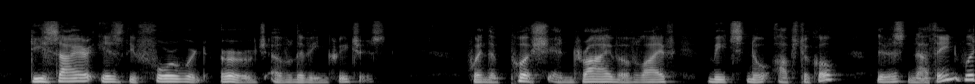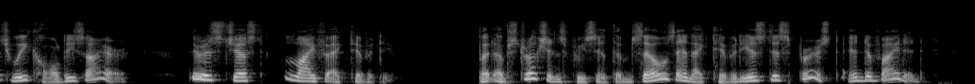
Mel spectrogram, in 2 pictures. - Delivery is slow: Yes, slow, 125 wpm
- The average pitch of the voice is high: No, low, 125 Hz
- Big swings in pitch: Yes, wide, 8.7 semitones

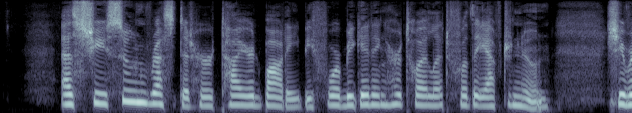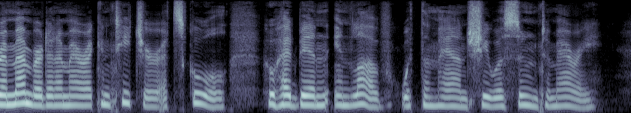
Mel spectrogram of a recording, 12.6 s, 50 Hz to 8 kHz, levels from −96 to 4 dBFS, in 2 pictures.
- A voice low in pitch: No, high, 195 Hz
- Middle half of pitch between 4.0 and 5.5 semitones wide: No, narrow, 2.5 semitones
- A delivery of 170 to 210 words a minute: No, average, 155 wpm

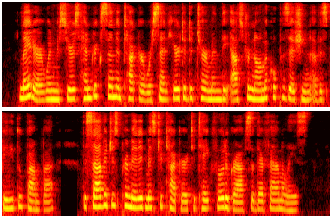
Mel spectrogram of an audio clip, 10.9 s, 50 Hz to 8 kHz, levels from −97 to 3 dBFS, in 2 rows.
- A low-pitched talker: No, high, 205 Hz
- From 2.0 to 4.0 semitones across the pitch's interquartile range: Yes, average, 3.1 semitones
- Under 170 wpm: Yes, average, 155 wpm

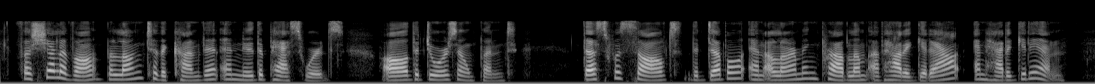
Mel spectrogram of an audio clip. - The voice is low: No, high, 210 Hz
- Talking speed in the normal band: Yes, average, 175 wpm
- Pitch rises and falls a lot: No, average, 3.3 semitones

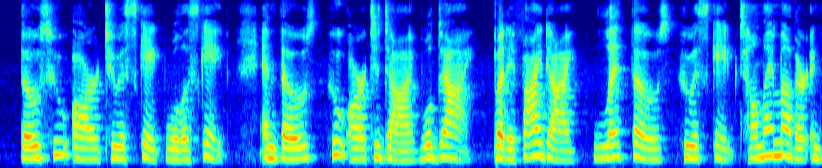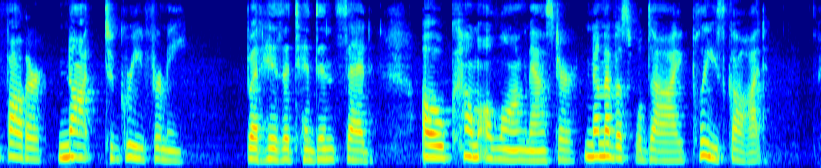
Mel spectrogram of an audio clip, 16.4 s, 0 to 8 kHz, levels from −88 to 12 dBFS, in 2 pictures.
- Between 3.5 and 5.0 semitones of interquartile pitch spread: No, average, 2.7 semitones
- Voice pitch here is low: No, high, 195 Hz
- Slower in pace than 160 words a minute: No, average, 175 wpm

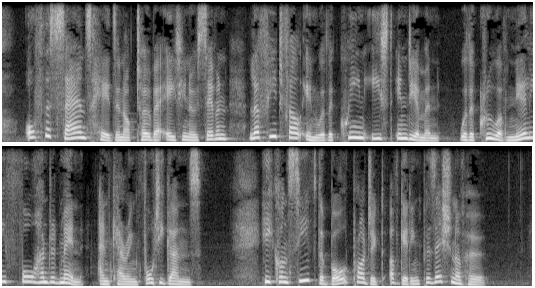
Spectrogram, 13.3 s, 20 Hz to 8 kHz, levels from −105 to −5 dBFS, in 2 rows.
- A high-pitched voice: Yes, high, 215 Hz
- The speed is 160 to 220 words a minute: Yes, average, 165 wpm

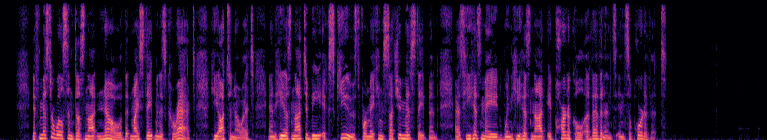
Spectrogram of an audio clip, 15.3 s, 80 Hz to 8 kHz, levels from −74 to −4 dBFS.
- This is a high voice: No, medium, 155 Hz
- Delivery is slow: No, average, 170 wpm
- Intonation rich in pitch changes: No, average, 4.1 semitones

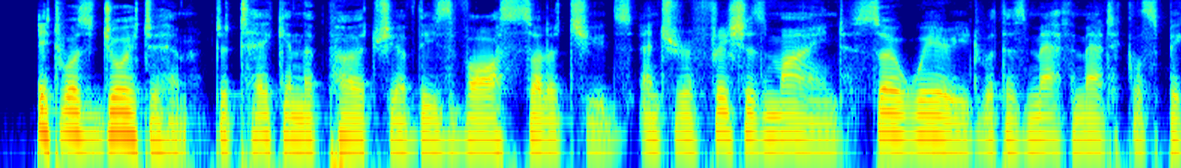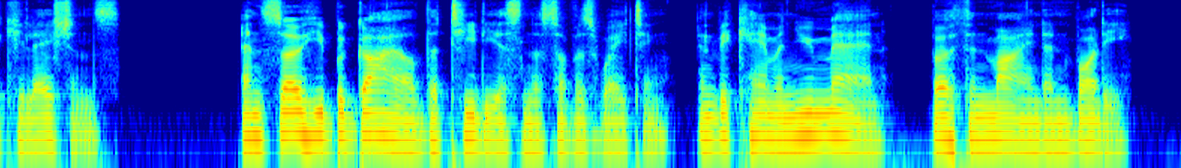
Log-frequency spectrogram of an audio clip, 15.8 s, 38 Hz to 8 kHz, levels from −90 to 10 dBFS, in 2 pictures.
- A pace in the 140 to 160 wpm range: No, average, 195 wpm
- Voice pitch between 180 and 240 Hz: No, very low, 95 Hz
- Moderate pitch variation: Yes, average, 3.2 semitones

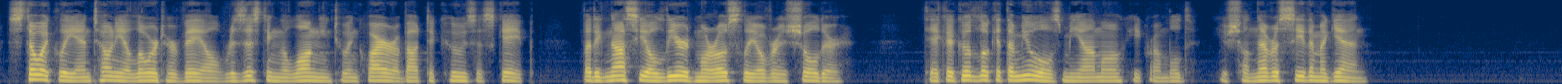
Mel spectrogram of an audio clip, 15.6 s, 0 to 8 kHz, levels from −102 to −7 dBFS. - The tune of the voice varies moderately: No, narrow, 2.1 semitones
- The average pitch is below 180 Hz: Yes, low, 135 Hz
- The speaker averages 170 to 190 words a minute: No, average, 140 wpm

